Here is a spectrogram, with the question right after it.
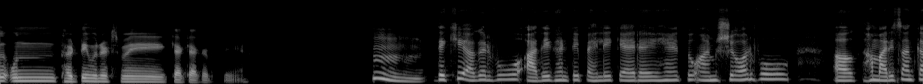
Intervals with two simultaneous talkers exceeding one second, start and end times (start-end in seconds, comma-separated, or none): none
